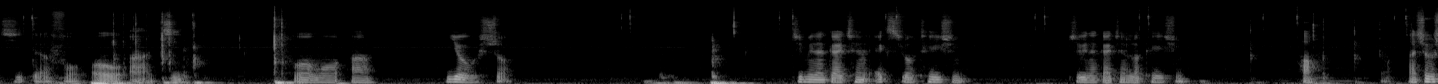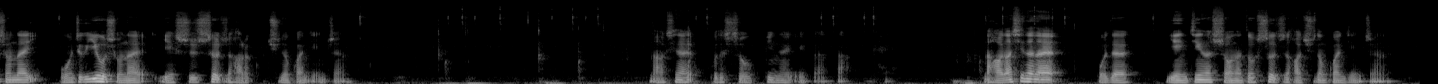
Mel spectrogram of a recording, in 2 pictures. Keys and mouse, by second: 12.7 middle click, 13.3 middle click, 14.1 alt+shift+middle click, 15.2-18.2 drag, 19.0 shift+middle click, 19.3 middle drag, 20.0 alt+middle drag, 20.4 alt+shift+middle click, 21.5 alt+shift+middle click, 22.7 click, 23.1 click, 24.4 shift+middle drag, 24.7 middle click, 25.1 alt+shift+middle click, 26.1-28.7 drag.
